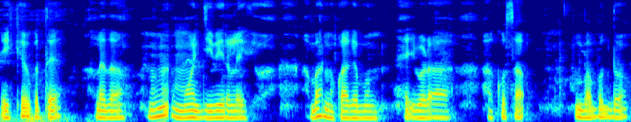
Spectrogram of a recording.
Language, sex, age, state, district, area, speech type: Santali, male, 18-30, Jharkhand, Pakur, rural, spontaneous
